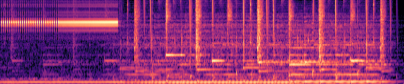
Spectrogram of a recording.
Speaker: the on off button then the emission button you will hear a continuous clicking sound apply the laser beam to the laser test cell the beat changes according to the frequencies and thus indicates that your device can be used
